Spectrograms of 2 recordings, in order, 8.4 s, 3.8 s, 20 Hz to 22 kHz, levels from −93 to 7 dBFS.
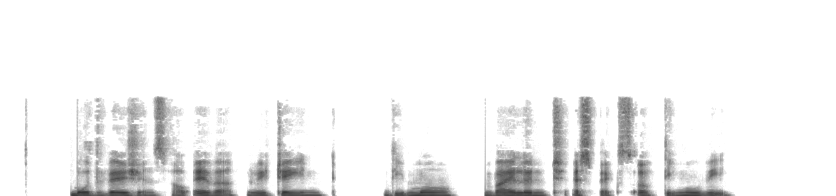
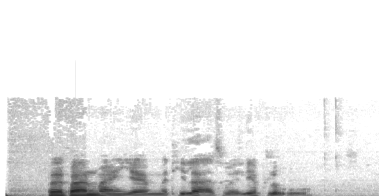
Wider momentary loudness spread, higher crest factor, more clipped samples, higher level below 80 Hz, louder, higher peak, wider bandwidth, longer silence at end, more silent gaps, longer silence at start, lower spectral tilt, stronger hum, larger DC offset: second, 10 LU vs 21 LU; about the same, 18 dB vs 18 dB; neither; second, -60 dBFS vs -42 dBFS; second, -23 LUFS vs -18 LUFS; second, -6 dBFS vs 0 dBFS; first, 11.5 kHz vs 10 kHz; first, 1.05 s vs 0.75 s; first, 2.39-2.47 s, 3.38-3.84 s, 4.59-4.84 s, 6.59-6.64 s vs none; first, 0.7 s vs 0.05 s; second, -5.5 dB/octave vs -9 dB/octave; neither; neither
